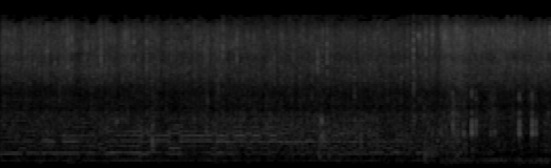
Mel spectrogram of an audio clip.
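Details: Low, droning wing hum of hornets in their nest, holding steady for several seconds, with faint rustling and scattered sharp clicks near the end.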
